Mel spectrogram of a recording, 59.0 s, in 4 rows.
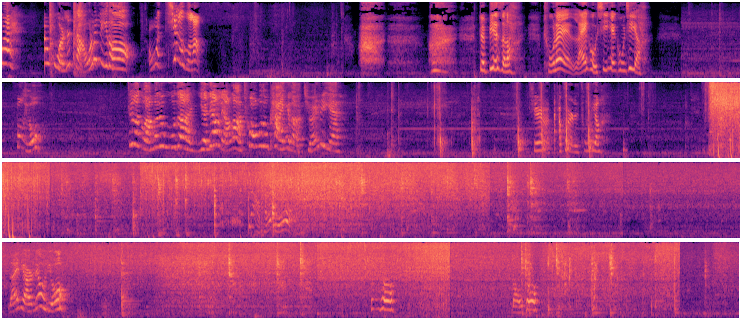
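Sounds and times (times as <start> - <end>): food sizzling in hot oil: 28.8 - 59.0.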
